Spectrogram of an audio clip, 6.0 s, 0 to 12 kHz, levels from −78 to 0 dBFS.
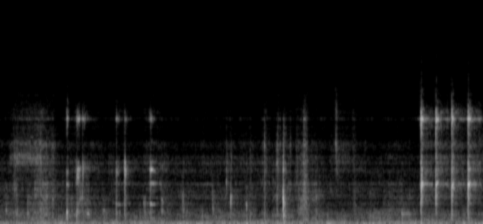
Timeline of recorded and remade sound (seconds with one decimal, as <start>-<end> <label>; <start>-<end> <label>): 0.0-6.0 remade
